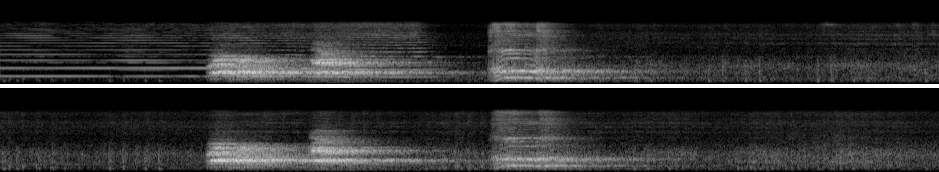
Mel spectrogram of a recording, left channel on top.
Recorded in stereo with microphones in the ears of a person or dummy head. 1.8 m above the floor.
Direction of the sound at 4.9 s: 60° left (ahead or behind).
